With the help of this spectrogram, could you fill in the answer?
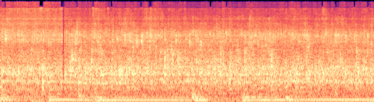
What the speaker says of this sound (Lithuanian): Kepam su krevetėm.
